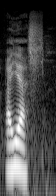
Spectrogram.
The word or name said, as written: ayas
